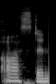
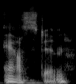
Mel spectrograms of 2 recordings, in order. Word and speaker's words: Austin: It's Austin, not Aston.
